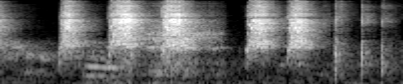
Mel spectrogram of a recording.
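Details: Grey-cheeked bulbul in full besetan style, a harsh chattering song, gives a string of rough, hissing bursts, some longer and some clipped short, separated by brief silences.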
